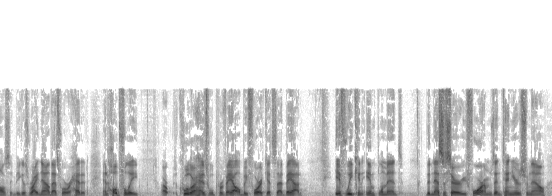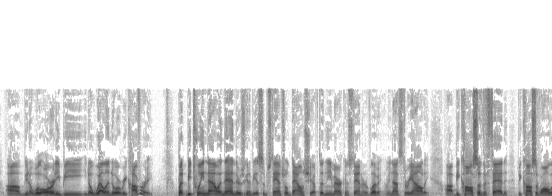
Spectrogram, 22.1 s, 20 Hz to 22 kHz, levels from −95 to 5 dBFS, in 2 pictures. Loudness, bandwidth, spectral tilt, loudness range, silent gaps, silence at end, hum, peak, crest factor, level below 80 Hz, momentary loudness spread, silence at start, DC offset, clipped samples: -24 LUFS; 12.5 kHz; -4.5 dB/octave; 3 LU; none; 0 s; none; -4 dBFS; 20 dB; -66 dBFS; 9 LU; 0 s; under 0.1%; under 0.1%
